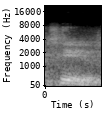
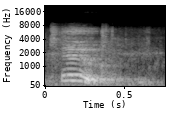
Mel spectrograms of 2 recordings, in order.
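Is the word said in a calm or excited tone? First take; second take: calm; excited. First: It is said in a plain, calm tone. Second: It is said in a very excited tone. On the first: The speaker calls it wrong. "Not, not two" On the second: The speaker calls it right. "but two. You know, with the implied exclamation mark"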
